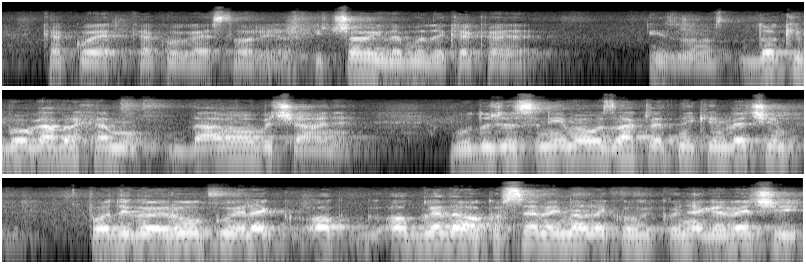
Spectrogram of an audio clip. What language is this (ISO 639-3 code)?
hrv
